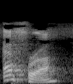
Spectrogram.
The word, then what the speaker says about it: Ophrah: And when you look up Ophrah, I feel pronouncing it right, Ophrah, how do you pronounce it? They pronounce the O with an E. – Okay. – Ephrah of Benjamin.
